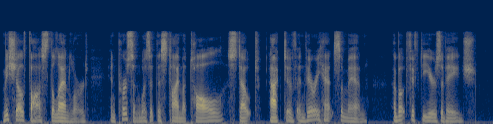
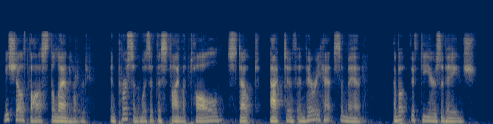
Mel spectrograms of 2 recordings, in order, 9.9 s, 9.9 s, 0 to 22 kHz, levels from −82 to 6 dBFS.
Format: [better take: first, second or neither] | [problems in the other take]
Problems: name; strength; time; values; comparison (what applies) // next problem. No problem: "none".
first | noise reduction (neural mask model DeepFilterNet 3)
